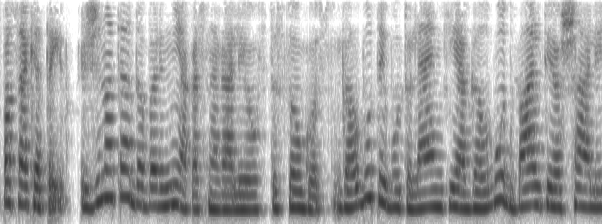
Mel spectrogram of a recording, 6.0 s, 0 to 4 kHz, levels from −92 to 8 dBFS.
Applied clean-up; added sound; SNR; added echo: neural mask model Resemble Enhance denoiser.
